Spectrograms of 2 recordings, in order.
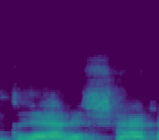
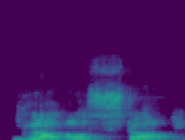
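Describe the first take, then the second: First: Said in the usual way. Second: "Glottal stop" with the T's caught in the throat, louder. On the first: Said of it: "you gotta do a glottal stop". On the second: Shown as a demonstration. Streamer teaching a Tate accent, "Glottal stop" with throat-stopped T's. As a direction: say "Glottal stop", cutting each T off back in the throat. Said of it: "do a glottal stop on the T's".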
